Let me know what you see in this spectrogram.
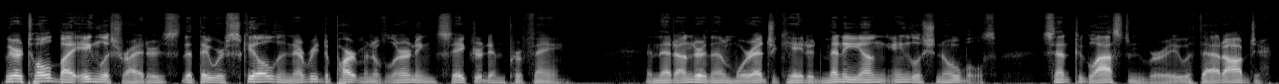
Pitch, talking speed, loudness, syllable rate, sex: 100 Hz, 160 wpm, -21 LUFS, 5.1 syllables/s, male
